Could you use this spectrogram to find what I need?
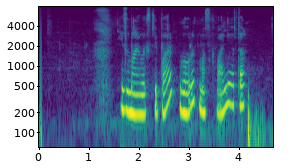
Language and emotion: Russian, neutral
